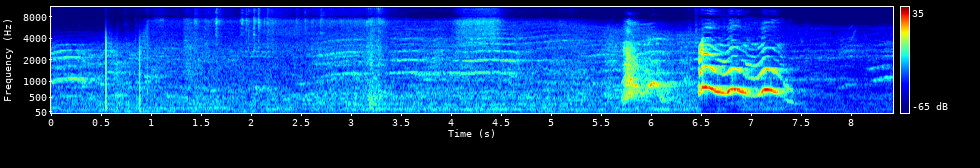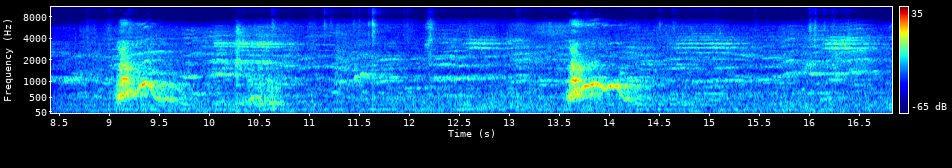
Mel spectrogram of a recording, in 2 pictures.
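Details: Beagle puppy playing with balloons indoors: loud, sharp, ringing barks and yelps come in bursts, a rapid cluster at six to seven seconds, then single barks near nine and thirteen and a half seconds, with quiet rustling in between.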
